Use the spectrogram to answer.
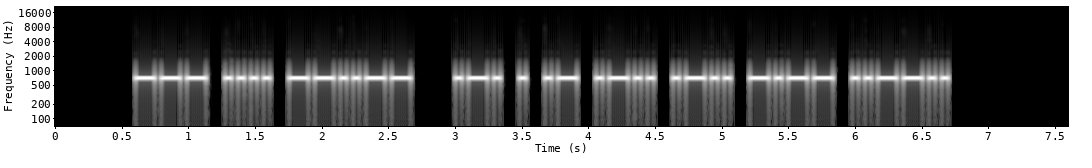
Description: Morse code, heard as a keyed tone, about 25 wpm, 700 Hz. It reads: OH, REALLY?
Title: Sentences from Top 600 Words 25wpm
